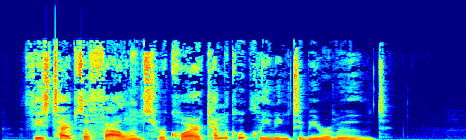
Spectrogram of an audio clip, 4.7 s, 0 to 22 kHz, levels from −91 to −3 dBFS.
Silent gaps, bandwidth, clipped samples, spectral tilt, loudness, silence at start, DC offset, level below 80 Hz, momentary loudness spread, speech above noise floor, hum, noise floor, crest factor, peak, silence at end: none; 16 kHz; under 0.1%; -3.5 dB/octave; -17 LUFS; 0.25 s; under 0.1%; -52 dBFS; 12 LU; 43 dB; none; -61 dBFS; 20 dB; 0 dBFS; 0.8 s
